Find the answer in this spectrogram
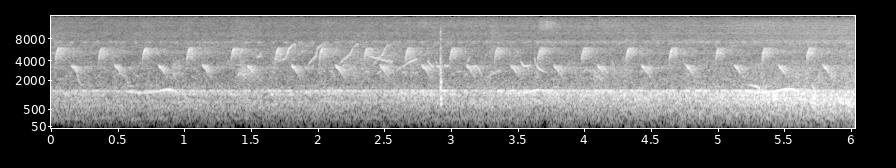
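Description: A bird calling in a steady run of short high chirps, about three a second. Underneath, the noise of an approaching EMU electric local train grows gradually louder.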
